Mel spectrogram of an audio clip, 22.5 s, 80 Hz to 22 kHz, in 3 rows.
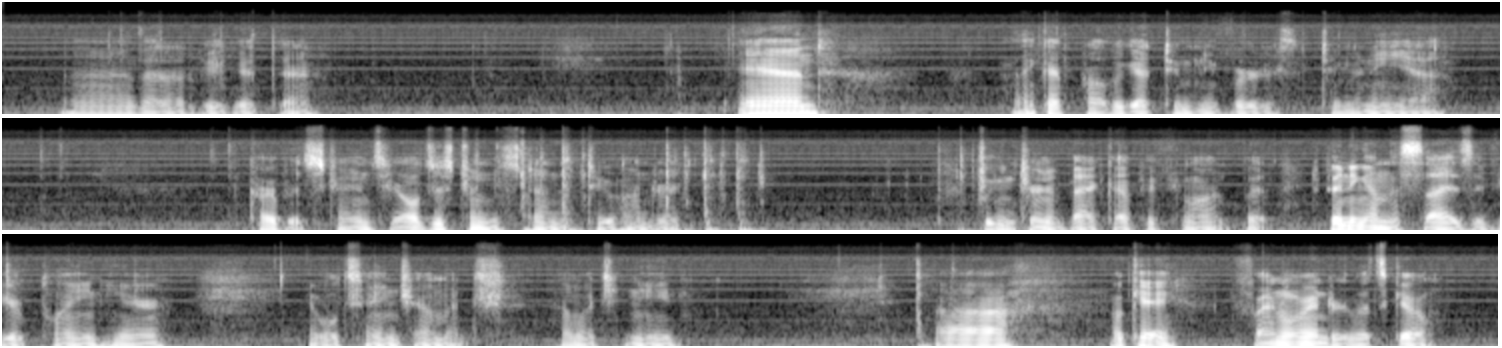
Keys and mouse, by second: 1.4 Tab, 5.0-7.5 middle drag, 7.6-10.2 drag, 10.2 KP_0, 10.9 KP_0, 17.6-19.1 middle drag, 19.4 KP_0.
